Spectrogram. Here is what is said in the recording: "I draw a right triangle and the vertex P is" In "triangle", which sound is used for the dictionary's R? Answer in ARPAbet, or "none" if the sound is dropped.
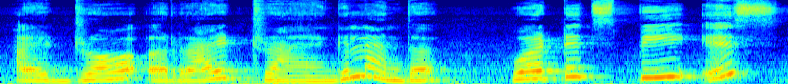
R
